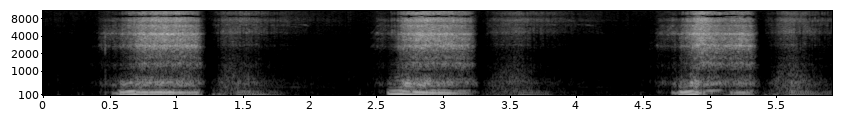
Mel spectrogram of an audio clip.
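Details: A senior male pit bull mix snoring while asleep: deep, rumbling snores at about 30 breaths a minute, each breath with a rough flutter.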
